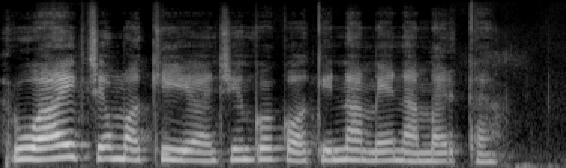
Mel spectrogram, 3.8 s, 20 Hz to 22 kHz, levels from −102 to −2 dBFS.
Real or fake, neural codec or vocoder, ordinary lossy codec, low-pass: fake; codec, 44.1 kHz, 3.4 kbps, Pupu-Codec; none; none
